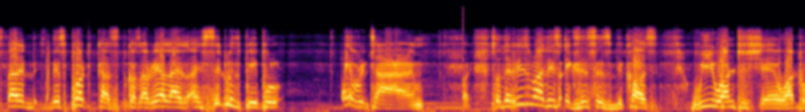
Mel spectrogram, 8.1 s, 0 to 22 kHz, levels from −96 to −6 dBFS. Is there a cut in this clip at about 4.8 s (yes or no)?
yes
